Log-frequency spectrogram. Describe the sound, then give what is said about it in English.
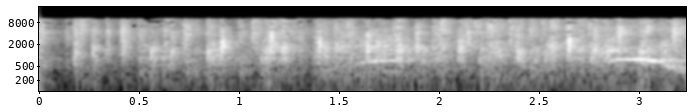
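An audience at an audio show claps steadily for a few seconds as a vote in place of a show of hands, a dense wash of many hands that swells slightly toward the end, with some crowd voices mixed in. “We'll do clapping, I guess, because it's an audio show, right?”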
